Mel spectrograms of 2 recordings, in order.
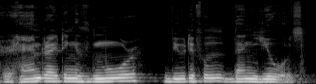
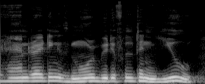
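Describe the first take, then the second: First: Very slow, careful reading of the correct sentence; slow model sentence. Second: Slow reading with weight on you at the end; slow wrong example. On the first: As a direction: read the right example slowly for the class. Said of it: "हम कहते हैं". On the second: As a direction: read the faulty sentence out slowly to show the mistake. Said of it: "लेकिन अगर हम ये कहें". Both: Shown as a demonstration.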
